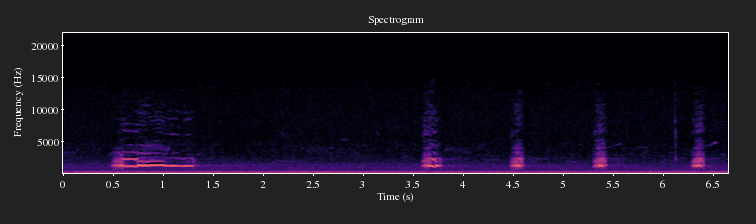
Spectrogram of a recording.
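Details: Wild coyote near a lakeside trail on Chicago's south side, in the city: one drawn-out, wavering howl-like yelp, then four short, sharp barks about a second apart, over a steady low urban rumble.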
